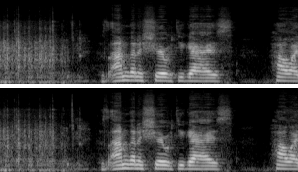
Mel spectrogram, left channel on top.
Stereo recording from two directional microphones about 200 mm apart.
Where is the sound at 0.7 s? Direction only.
45° right (ahead or behind).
